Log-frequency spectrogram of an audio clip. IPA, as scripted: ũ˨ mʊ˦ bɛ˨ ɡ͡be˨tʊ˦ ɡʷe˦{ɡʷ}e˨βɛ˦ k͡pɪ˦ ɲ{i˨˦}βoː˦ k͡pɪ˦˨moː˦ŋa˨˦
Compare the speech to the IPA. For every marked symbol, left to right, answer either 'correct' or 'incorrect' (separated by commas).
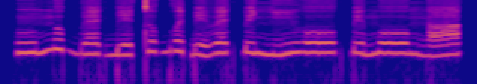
incorrect, incorrect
